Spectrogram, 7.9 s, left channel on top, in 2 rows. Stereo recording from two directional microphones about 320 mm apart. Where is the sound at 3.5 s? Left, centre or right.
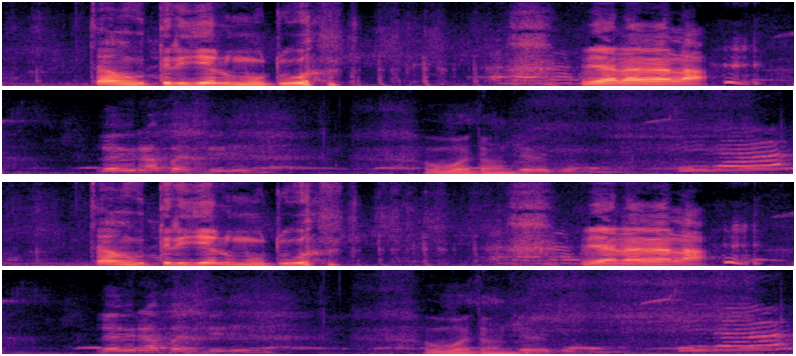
Right.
